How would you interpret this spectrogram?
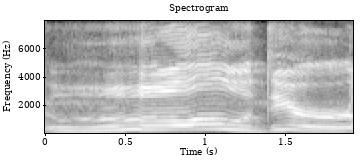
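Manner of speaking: a mocking, faintly put-on "oh dear" from the guard; lightly voiced indifferent guard. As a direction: say it like a guard who can't be bothered. Guard reacts to death.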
